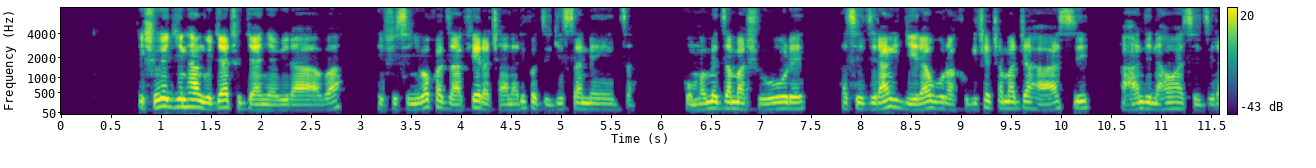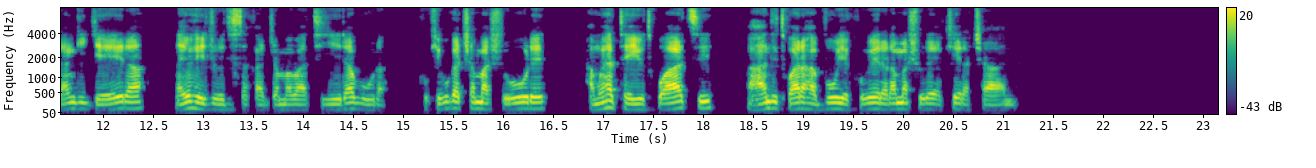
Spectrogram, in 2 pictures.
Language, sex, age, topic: Rundi, male, 36-49, education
